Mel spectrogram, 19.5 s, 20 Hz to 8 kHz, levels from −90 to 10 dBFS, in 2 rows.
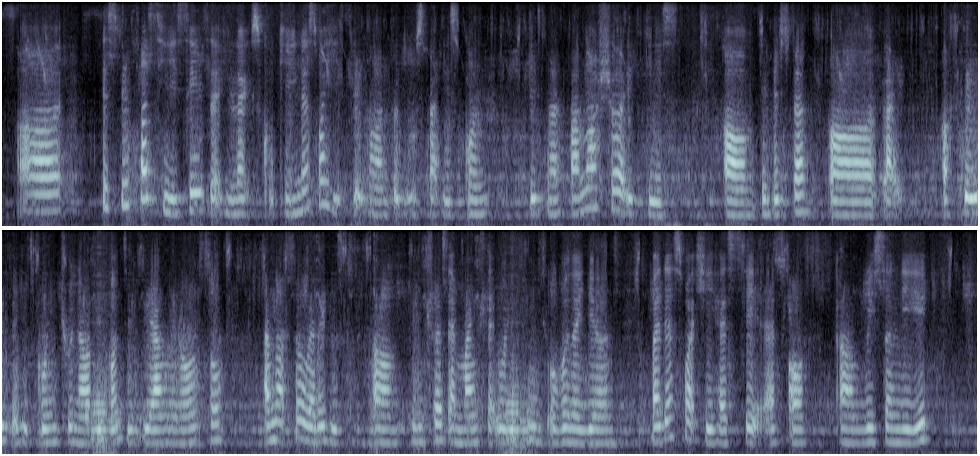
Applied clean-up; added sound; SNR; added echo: neural separator model SepFormer DNS4.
